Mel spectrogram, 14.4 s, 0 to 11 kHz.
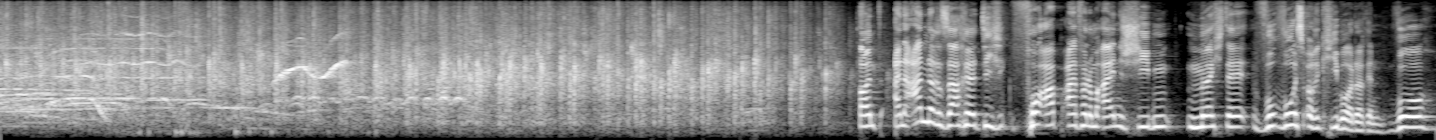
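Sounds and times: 
audience cheers and whoops: 0.0s - 5.4s
large audience applause: 0.0s - 8.9s
speech: 8.6s - 14.3s.

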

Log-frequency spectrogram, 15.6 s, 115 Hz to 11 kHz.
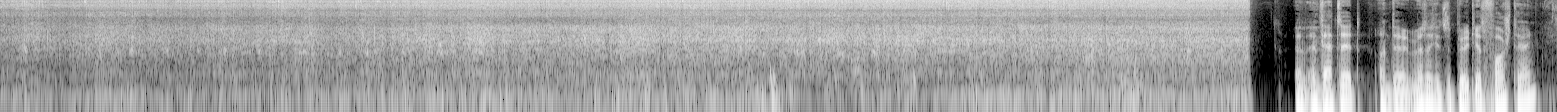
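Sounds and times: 
dog sled runners hissing over a snowy frozen lake: 0.0s - 12.5s
speech: 13.0s - 15.5s.

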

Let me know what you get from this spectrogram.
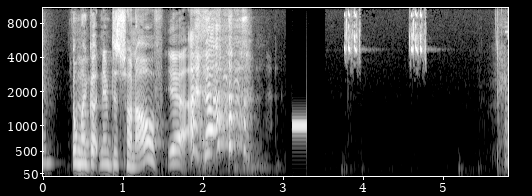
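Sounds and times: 
speech: 0.4s - 2.4s
brief electronic beep: 3.1s - 4.8s
cricket chirping sound effect from soundboard: 3.7s - 4.9s.

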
